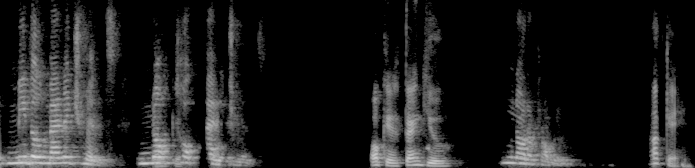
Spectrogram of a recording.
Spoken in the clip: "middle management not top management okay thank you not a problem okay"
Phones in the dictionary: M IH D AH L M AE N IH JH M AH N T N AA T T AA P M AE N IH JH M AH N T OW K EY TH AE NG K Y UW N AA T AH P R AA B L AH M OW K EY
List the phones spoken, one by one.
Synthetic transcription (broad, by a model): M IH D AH L M AE N IH JH M AH N T N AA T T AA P M AE N IH JH M AH N T OW K EY T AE NG K Y UW N AA T AH P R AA B L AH M OW K EY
